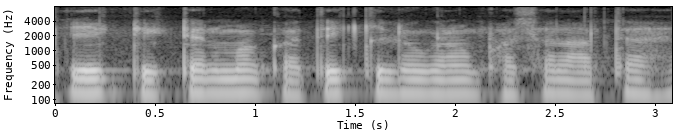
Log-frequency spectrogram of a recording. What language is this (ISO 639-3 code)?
hne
